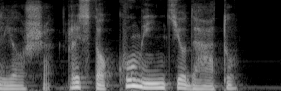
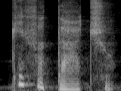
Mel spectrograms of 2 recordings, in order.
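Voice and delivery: hushed question; 4 dB quieter than usual. Acted. Alyosha turbato interroga Rakitin. (domanda sussurrata, lenta)

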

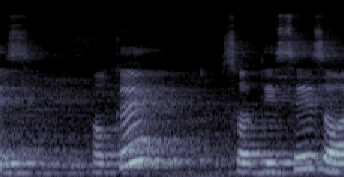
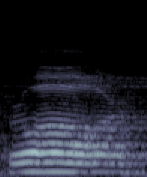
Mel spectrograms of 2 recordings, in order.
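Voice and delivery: a mild mock roar; lion roar; 2 semitones lower than usual. Shown as a demonstration. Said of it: "I can roar like a lion".

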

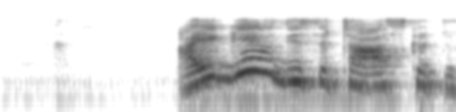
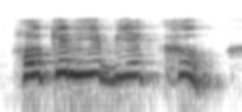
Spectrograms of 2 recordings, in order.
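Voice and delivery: high, quick challenging question; interrogating; 9 semitones higher, 4 dB louder, faster than usual. Acted. King doubts a carpenter can cook, interrogating. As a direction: demand an answer in a raised pitch. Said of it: "What he interrogate అమ్మా?".

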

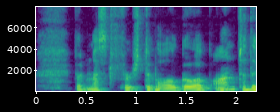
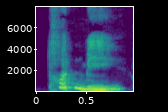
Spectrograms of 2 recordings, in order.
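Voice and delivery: ordinary delivery

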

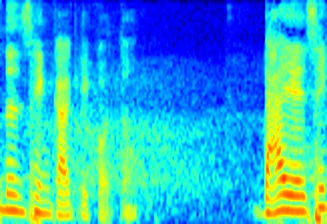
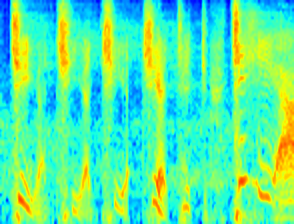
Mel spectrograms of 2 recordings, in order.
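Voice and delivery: louder and higher each time up to a shout; hammed-up chant of 주여 growing into a yell; imitating a church lady crying out 주여 ever louder; 8 semitones higher, 5 dB louder than usual. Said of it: "이쪽에 있는 아줌마가".

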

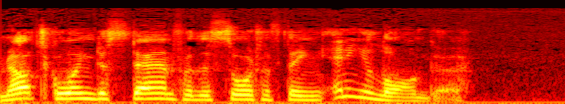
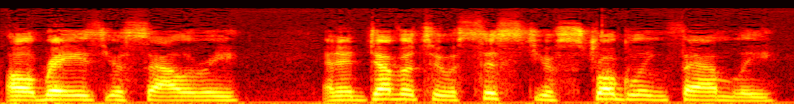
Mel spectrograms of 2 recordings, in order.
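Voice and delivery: put-on louder, jovial old man; hearty and jolly; 3 semitones higher, 9 dB louder than usual. A narrator's reading. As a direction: beam with generosity. Scrooge joyfully generous.

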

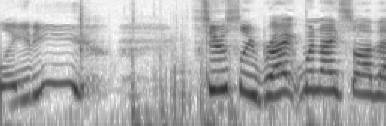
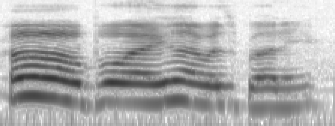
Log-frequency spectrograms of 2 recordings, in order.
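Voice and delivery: usual speaking voice

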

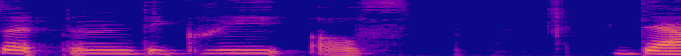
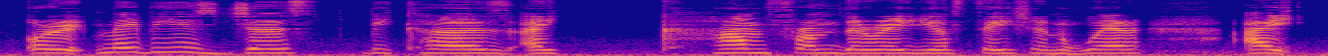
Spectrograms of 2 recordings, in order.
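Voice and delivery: normal talking voice

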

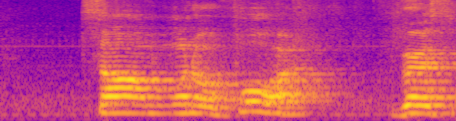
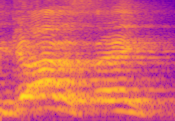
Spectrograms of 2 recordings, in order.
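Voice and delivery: ordinary talk, nothing marked

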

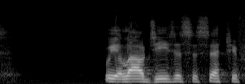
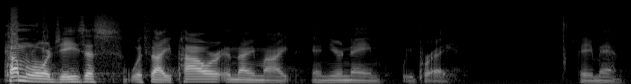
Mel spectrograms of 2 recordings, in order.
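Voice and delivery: soft, hushed prayer fading away; closing prayer; 5 semitones lower, 3 dB quieter than usual. Acted. Pastor closing the sermon in prayer, hushed and soft. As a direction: pray quietly to close the message.

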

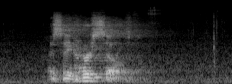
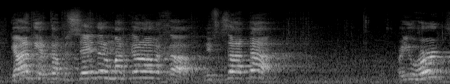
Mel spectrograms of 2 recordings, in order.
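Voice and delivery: higher, urgent calling out to a fallen soldier; worried call; 11 semitones higher, much faster than usual. Retold or imitated. Commander running down the stairs to Gadi, alarmed and calling. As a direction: call down in alarm, checking he's alive.

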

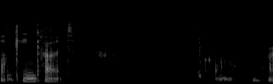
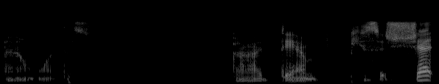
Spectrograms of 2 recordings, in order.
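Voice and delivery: muttered curse; 11 semitones lower, 6 dB quieter than usual. Real, not acted. Cursing at the computer.

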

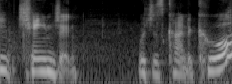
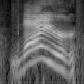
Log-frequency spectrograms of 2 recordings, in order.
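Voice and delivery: playful mock outburst, much louder; joking accusation; 2 semitones higher, 9 dB louder than usual. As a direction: tease the viewer with a fake accusation. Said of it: "I'm just kidding".

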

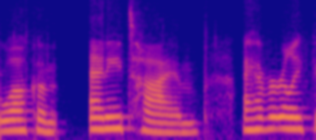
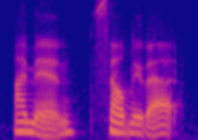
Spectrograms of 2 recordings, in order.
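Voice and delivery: ordinary delivery

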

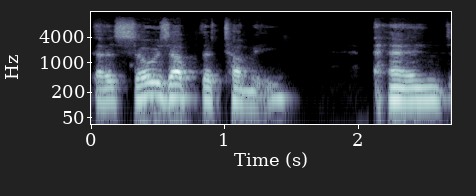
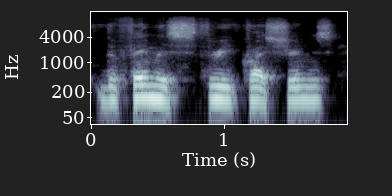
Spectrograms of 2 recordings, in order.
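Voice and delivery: ordinary talk

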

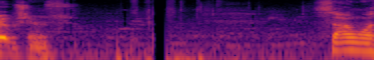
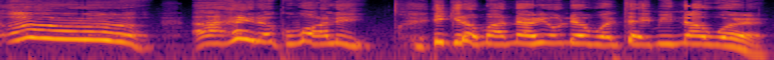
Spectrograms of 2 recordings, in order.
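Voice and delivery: put-on whiny kid brother; 12 semitones higher than usual. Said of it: "He's like".

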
